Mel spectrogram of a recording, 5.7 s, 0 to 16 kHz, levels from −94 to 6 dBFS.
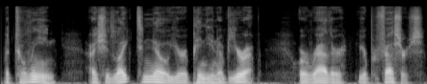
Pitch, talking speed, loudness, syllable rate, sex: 90 Hz, 160 wpm, -18 LUFS, 5.3 syllables/s, male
